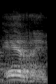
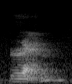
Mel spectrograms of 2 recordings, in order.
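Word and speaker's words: rén: ejemplo la palabra persona la palabra persona es Ren con el tono ascendente Ren Así que la r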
